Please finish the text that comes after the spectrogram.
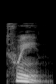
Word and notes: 'tween: British English

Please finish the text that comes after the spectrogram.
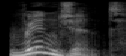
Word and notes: ringent: British English

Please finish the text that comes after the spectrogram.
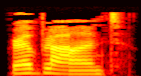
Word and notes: reboant: British English

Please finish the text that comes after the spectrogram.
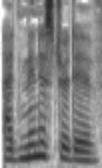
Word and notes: administrative: American English

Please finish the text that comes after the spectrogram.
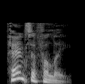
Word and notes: fancifully: British English

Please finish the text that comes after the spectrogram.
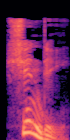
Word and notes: shindy: British English

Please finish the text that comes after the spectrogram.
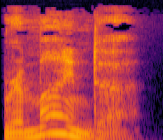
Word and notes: reminder: British English

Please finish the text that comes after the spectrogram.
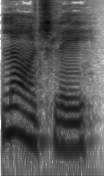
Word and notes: largely: British English

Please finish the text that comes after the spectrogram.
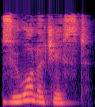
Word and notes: zoologist: British English

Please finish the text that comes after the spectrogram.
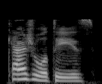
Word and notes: casualties: British English

